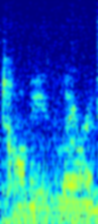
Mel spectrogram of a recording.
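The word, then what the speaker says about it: Tomi Lahren: by the name of Tommy lren am I saying her name right you saying it correctly she has called there's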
